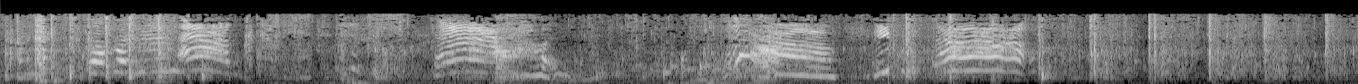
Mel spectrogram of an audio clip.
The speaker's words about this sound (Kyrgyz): Экөөн дагарага салып жуунтат, которуп жаңы кийим кийгизет.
